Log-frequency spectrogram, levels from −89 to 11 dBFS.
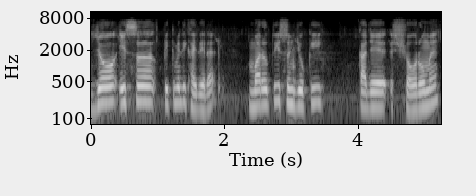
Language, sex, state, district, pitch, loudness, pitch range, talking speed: Hindi, male, Bihar, Muzaffarpur, 185 Hz, -19 LUFS, 160-200 Hz, 160 wpm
